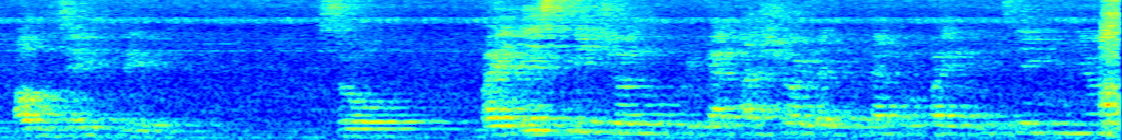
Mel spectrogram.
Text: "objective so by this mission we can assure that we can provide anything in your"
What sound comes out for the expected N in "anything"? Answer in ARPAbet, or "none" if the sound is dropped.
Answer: none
